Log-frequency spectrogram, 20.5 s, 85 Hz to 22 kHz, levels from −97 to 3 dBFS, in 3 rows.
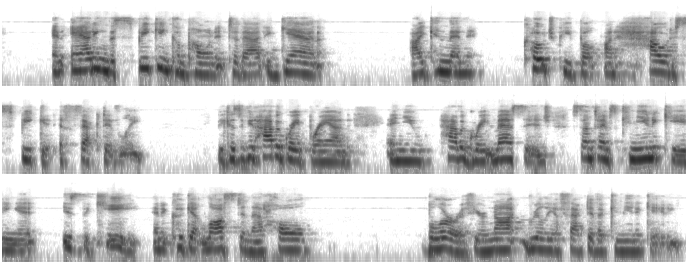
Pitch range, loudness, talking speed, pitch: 175-225 Hz, -29 LUFS, 160 wpm, 200 Hz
